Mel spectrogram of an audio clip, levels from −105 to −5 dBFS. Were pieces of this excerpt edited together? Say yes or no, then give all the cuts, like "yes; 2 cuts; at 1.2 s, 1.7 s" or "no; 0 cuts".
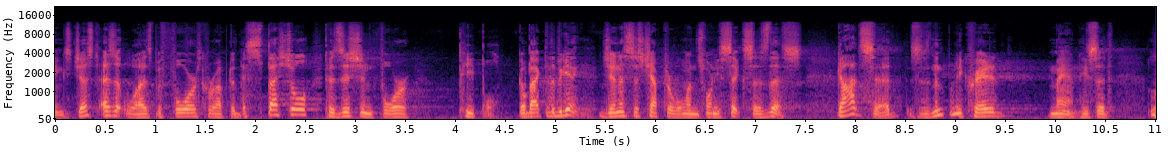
yes; 9 cuts; at 1.4 s, 1.8 s, 2.6 s, 4.5 s, 5.4 s, 6.4 s, 7.8 s, 8.5 s, 8.9 s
